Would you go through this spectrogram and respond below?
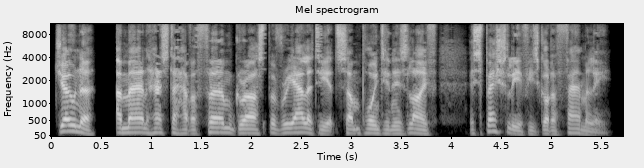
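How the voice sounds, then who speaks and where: A man plays an older father-in-law in a horror audiobook, cautioning and exasperated. The voice is pushed up in pitch and recorded dry and close. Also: a little fast, a bit bright, dry recording, lightly acted. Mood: stern warning. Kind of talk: audiobook character dialogue.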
